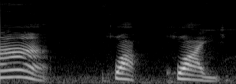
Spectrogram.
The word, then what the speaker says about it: ขวักไขว่: ไป ข้อ ที่ สอง ขวักไขว่ อ่าน ว่า ขวักไขว่ ถูก ไหม คะ ถูก นัก เรียน ก็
